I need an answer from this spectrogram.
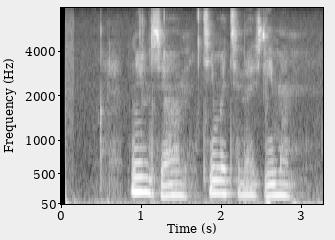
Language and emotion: Russian, sad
